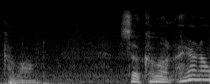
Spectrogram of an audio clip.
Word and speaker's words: Cologne: sorry these words uh got more than two syllables in it I just stumble kog colone cologne of course it's cologne so cologne I don't know why it has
